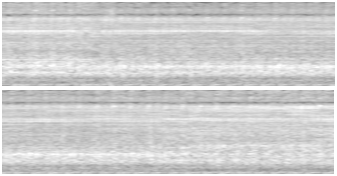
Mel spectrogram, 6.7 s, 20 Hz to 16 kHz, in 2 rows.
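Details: Jaguar XFR AJ133 5.0 V8 misfiring on the rear bank, cylinders 5-8. Codes P0300, P0306 (always first), P1315, P228F fuel pressure regulator too high, P00C6. Idle with uneven stumbling beat about three hits a second under a loud hiss. Engine misfire.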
